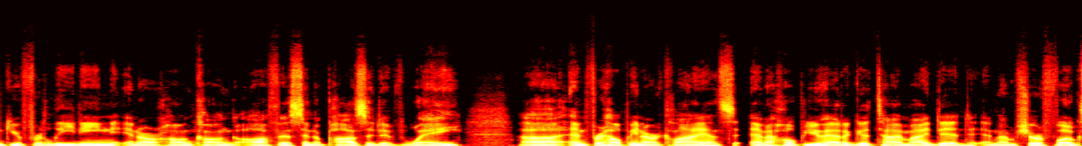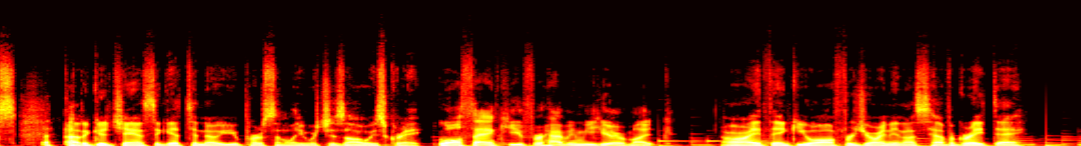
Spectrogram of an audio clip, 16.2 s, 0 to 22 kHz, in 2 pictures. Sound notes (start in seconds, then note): 8.2 laughs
